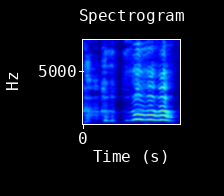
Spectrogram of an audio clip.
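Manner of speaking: high thrilled gasp; a big gasp of disbelief; sharp excited gasp. Retold or imitated. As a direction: gasp in delight at the email. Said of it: "And I'm like".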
